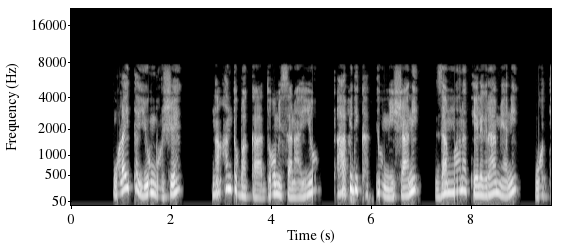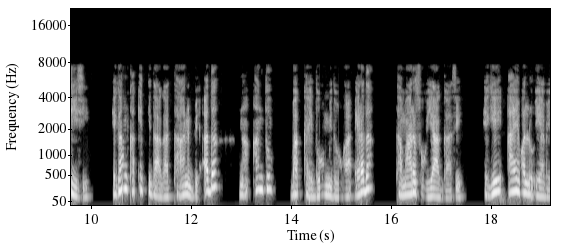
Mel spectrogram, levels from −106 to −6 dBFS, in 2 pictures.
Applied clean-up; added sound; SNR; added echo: none; none; none; none.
